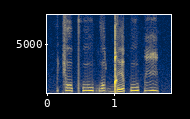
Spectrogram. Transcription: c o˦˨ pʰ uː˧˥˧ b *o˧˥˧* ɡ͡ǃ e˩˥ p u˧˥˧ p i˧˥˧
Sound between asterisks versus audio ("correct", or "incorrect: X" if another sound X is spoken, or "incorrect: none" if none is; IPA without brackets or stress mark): correct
